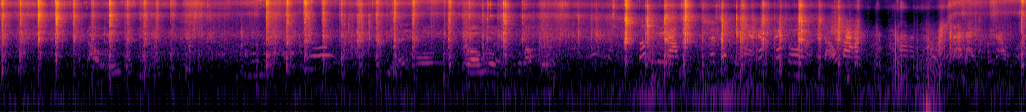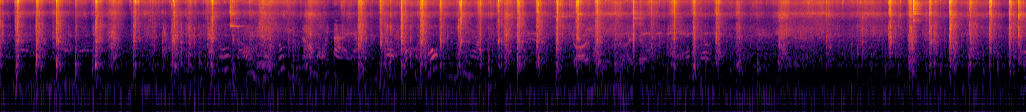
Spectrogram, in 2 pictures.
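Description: Rapid, irregular sharp taps and clicks, several a second, as a rod tamps damp sand mix down into hollow plastic dumbbell shells and knocks against the plastic.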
